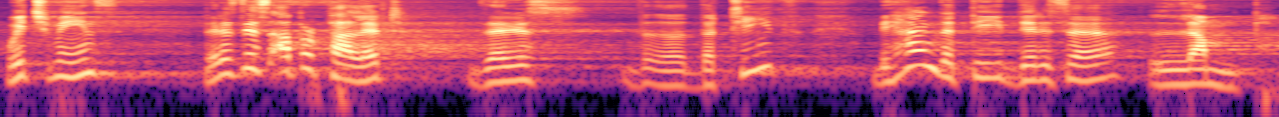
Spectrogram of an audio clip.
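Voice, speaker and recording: A man with an Indian accent giving a lively lecture demonstration, quizzing the audience and sounding out syllables. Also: sits high, measured pace. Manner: demonstrative, engages the audience with questions and spoken syllables. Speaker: music lecturer. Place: large auditorium. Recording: hall reverb.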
